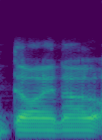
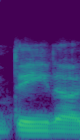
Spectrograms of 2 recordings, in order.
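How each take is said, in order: First: "Dino" said DYE-no; first syllable of "Dino" rhymes with "eye"; DYE-no pronunciation. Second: "Dino" said DEE-no; first syllable of "Dino" rhymes with "see"; DEE-no pronunciation. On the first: Retold or imitated. Co-host echoing the host's way of saying the name, "Dino" as DYE-no. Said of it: "You're going Dino". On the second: Shown as a demonstration. Co-host giving his own guess at the name, "Dino" as DEE-no. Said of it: "I'm erring on Dino".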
